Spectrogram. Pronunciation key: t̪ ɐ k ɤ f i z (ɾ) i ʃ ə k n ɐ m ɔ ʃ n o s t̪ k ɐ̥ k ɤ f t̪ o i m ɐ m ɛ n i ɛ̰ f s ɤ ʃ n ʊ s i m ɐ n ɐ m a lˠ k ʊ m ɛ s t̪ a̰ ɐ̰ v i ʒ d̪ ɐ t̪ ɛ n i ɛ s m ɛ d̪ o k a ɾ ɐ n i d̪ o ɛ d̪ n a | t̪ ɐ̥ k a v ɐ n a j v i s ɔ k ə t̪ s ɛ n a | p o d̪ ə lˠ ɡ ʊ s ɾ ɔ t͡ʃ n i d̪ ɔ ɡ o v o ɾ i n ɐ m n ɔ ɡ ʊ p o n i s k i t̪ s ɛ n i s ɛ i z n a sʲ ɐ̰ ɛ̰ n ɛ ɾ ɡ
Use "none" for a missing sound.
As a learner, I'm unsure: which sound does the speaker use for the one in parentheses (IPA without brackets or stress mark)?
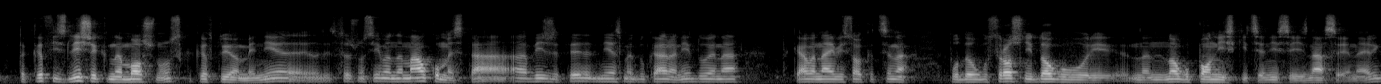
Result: l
